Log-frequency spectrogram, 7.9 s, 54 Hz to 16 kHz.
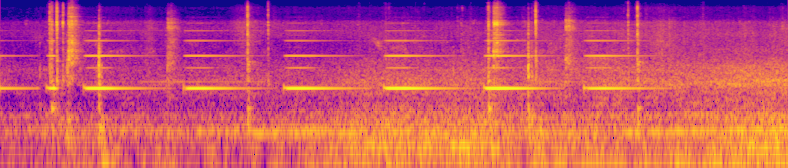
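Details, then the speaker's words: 2015 Honda CR-V AWD Touring, push-button start, brake pressed. A single sharp click per press over a dash chime, no cranking; it takes several tries before it starts. Starter later replaced: faulty starter, click no crank. "I can hear it click but it doesn't start every time it does the same thing"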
